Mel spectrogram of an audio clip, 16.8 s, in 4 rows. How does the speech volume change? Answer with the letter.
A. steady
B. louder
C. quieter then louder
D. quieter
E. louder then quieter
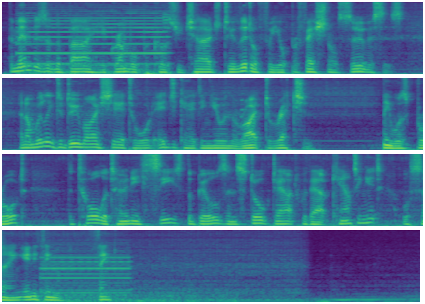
A.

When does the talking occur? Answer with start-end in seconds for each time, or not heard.
0.0-7.3, 8.0-13.8.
